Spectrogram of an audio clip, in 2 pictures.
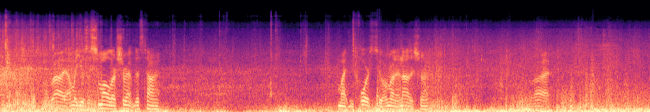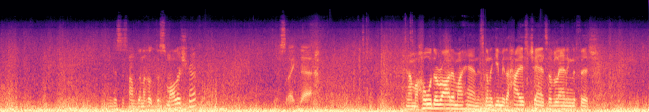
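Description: Wind blows steadily and rumbles outdoors.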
